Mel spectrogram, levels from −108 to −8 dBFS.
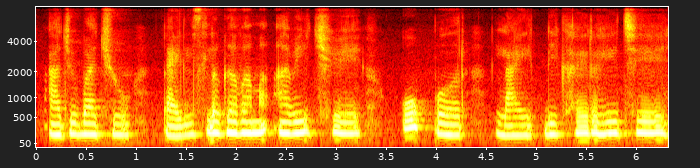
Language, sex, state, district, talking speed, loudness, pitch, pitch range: Gujarati, female, Gujarat, Valsad, 95 wpm, -16 LUFS, 190 Hz, 175-205 Hz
